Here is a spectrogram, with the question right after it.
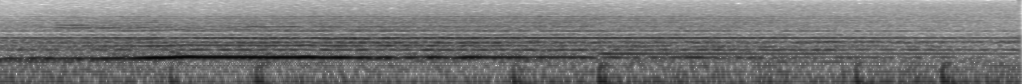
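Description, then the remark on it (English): A whale song: one long, low, droning moan that holds a steady pitch for several seconds, rich in overtones, with soft low thumps underneath and no voices. “Who would imagine that whales could sing?”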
